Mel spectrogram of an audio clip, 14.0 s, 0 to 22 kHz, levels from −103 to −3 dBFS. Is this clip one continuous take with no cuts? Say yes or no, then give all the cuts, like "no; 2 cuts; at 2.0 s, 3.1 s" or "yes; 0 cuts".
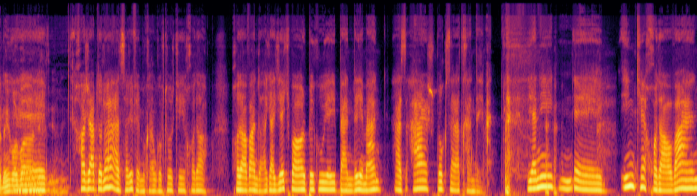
no; 1 cut; at 11.5 s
